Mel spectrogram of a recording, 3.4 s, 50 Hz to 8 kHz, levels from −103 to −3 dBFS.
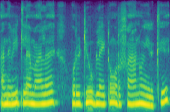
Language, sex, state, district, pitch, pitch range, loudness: Tamil, female, Tamil Nadu, Kanyakumari, 210 Hz, 200-225 Hz, -10 LUFS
